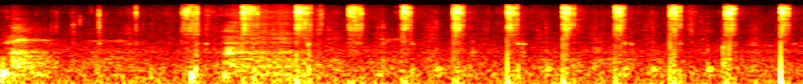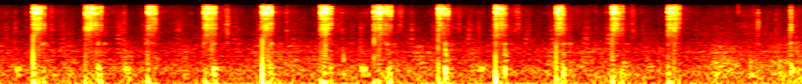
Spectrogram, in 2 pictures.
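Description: Ratcheting box-end wrench clicking in a steady rhythm, about two to three clicks a second, as it backs a glow-plug hole reamer out of a diesel cylinder head.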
